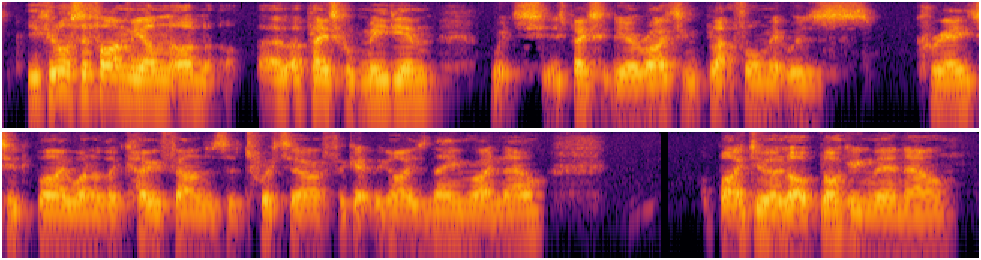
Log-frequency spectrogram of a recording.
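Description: Over a quiet background, a man with a West Country accent speaks at a medium pitch and a moderate pace, his dark, mellow tone holding a fairly even intonation. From West Country, England (Dorset). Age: 30s. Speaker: podcaster. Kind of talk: solo podcast monologue. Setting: home recording, standing at microphone. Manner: halting, with repeated words.

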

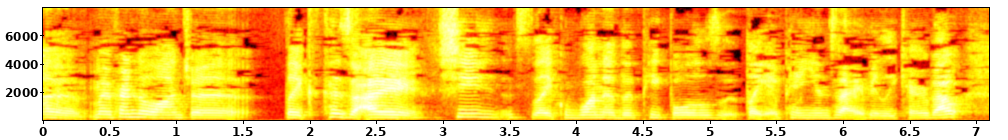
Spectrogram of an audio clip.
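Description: In a normal speaking voice, a woman with an American accent talks at medium pitch and a fairly slow pace with fairly even intonation. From US, Mexican American. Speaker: podcast co-host. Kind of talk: casual chat.

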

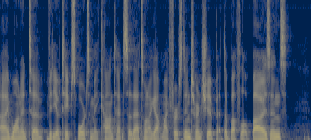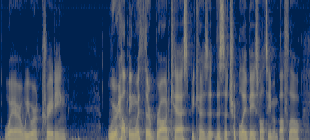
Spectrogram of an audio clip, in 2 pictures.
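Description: At a fairly quick pace, a man speaks with a fairly low pitch, vocal fry and ordinary pitch variation. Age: 30s. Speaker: podcast host. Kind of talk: casual chat.

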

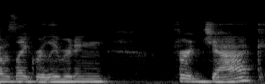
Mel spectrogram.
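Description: A man with an American accent, somewhat breathy and medium in pitch, at a fairly slow pace amid audible room echo. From US South, North Carolina. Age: 18. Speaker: game production member. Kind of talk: casual chat.

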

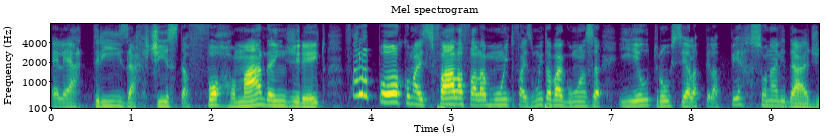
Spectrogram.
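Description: Here a man speaks at a high pitch with ordinary pitch variation. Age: 30s. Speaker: podcast host. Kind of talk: casual interview.

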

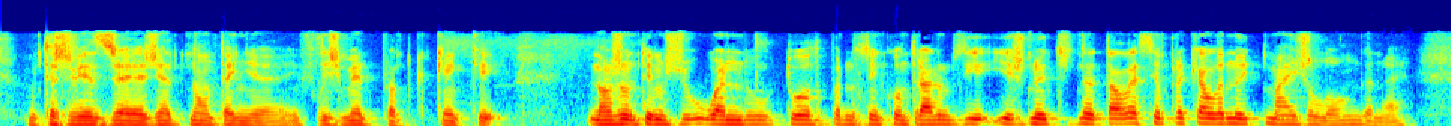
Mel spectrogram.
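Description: The speaker is a man with a plain, everyday voice and a medium pitch. He keeps a moderate pace with ordinary pitch variation. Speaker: radio presenter. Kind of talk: casual chat.

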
